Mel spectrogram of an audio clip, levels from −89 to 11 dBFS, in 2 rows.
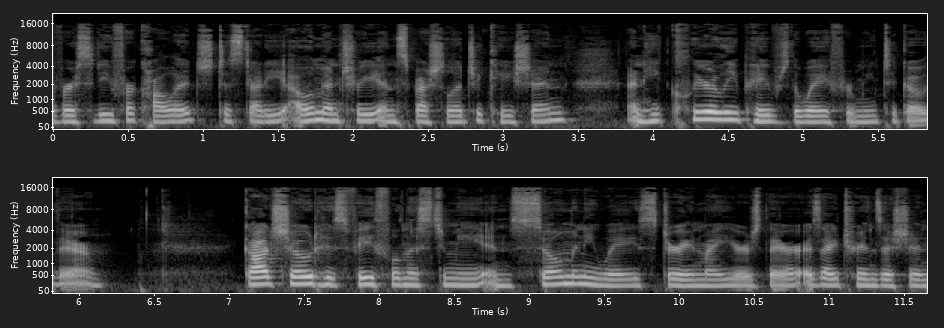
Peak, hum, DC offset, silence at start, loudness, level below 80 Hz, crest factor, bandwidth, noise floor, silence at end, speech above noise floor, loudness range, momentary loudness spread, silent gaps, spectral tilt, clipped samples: -4 dBFS; none; under 0.1%; 0 s; -24 LUFS; -58 dBFS; 20 dB; 16.5 kHz; -54 dBFS; 0 s; 31 dB; 3 LU; 10 LU; none; -4.5 dB/octave; under 0.1%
